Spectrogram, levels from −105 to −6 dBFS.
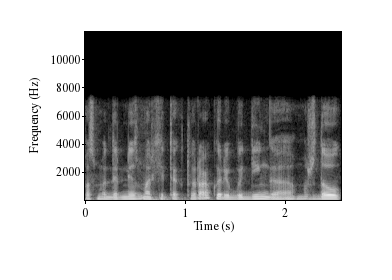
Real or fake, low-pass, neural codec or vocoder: real; 7.2 kHz; none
